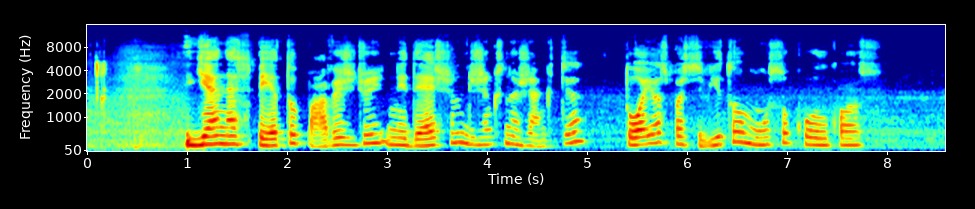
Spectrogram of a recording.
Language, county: Lithuanian, Panevėžys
